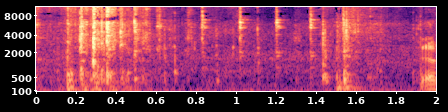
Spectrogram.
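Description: Metal and glass kitchenware clinking and knocking in a plastic bin as a black wire paper-towel holder is pulled out, with a cluster of sharp clicks at the start and more about a second and a half in, over a low steady rumble.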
